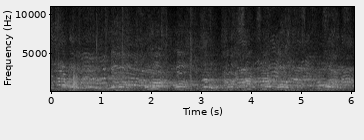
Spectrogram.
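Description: A kickboxer's bare shin kick thuds against a padded glove and body.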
